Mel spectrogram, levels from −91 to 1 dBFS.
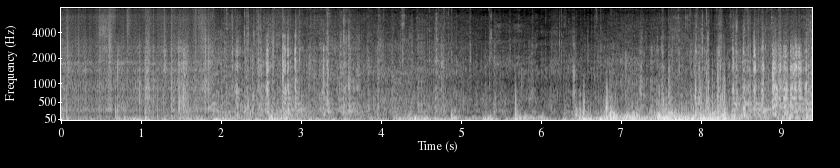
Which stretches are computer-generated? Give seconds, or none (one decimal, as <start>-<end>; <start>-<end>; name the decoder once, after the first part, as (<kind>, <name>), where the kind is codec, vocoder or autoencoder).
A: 0.0-1.9 (codec, ZipCodec)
